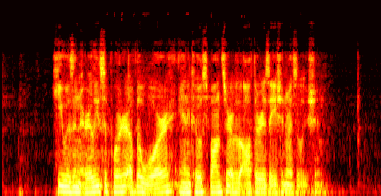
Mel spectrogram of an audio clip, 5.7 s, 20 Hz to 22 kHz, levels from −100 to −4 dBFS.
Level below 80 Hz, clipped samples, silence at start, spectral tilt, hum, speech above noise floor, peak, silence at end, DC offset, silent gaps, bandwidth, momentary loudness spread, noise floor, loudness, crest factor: -42 dBFS; under 0.1%; 0.8 s; -5.5 dB/octave; none; 43 dB; -4 dBFS; 0.85 s; under 0.1%; none; 8 kHz; 9 LU; -59 dBFS; -17 LUFS; 12 dB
